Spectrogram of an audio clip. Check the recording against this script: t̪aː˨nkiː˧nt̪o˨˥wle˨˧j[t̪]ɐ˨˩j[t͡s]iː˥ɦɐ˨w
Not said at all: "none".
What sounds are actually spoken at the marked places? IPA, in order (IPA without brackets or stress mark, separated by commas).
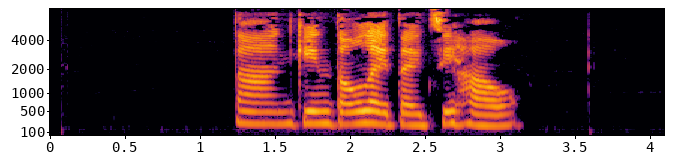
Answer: t̪, t͡s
